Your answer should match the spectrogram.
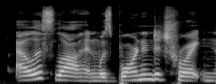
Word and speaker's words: Lauhon: His name was Ellis Lauhan. And I don't know that I'm saying that right, but it's spelled L-A-U-H-O-N, Lauhan.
